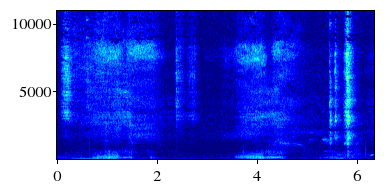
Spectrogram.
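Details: Nestor, a very tired English Bulldog, snoring indoors; two deep, rumbling snorts about three seconds apart, each lasting around a second, with quiet breathing and faint room noise between.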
